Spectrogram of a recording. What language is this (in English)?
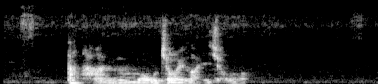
Cantonese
